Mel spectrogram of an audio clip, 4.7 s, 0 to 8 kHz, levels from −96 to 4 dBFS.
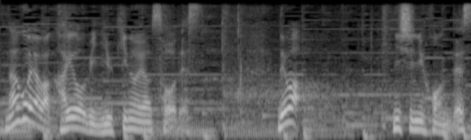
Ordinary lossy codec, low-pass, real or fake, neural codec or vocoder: none; 7.2 kHz; real; none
